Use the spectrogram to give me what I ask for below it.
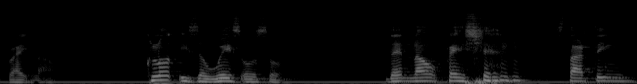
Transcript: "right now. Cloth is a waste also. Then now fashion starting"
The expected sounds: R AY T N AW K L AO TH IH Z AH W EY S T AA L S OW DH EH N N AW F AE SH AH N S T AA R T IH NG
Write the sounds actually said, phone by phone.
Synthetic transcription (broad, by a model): R AY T N AW K L AO T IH S AH W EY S AA L S OW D EH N N AW F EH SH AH N S T AA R T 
